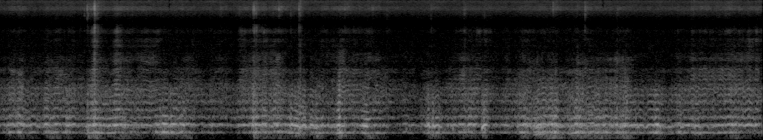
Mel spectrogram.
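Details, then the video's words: Bumblebees foraging around yellow cassia and duranta erecta shrubs, their overlapping low hums forming a continuous drone that rises and dips in loudness, with brief sharp ticks scattered through it. "Buzz Bumble Bees Sound Effect"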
